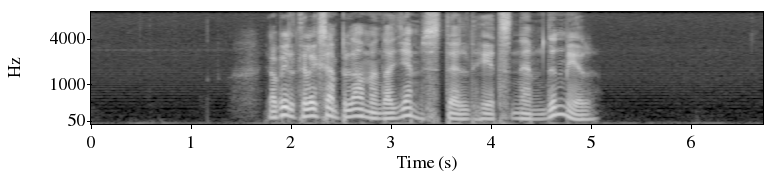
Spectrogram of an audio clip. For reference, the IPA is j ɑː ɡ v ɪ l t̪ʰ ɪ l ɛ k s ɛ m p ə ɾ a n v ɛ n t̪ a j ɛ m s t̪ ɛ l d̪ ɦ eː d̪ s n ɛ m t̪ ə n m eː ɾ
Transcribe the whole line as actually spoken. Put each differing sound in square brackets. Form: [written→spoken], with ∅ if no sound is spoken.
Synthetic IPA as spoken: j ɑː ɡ v ɪ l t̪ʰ ɪ l ɛ k s ɛ m p ə [ɾ→l] a n v ɛ n [t̪→d̪] a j ɛ m s t̪ ɛ l d̪ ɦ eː [d̪→t̪] s n ɛ m [t̪→d̪] ə n m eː ɾ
